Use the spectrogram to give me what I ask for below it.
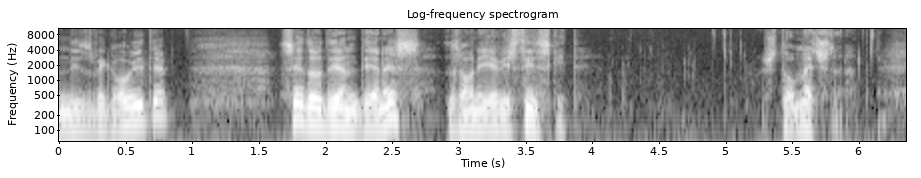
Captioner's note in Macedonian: тешко дишење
